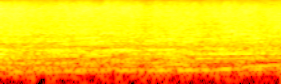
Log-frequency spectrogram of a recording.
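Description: Stock cars roar steadily around the turns at Buena Vista Raceway, a dense, continuous engine drone from a pack of racers with no break or pause.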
